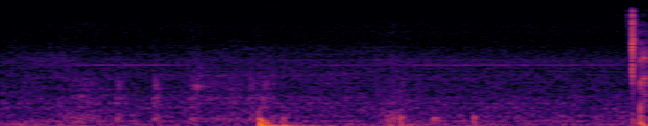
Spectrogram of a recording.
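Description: Phone line interference: a low, murky hum and steady thin whine with faint throbbing pulses, a sharp crackle partway through and another burst at the end, with no voices during the drop-out.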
